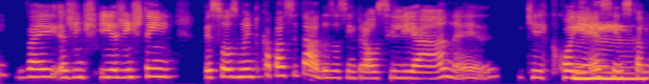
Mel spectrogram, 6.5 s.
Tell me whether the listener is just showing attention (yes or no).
no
